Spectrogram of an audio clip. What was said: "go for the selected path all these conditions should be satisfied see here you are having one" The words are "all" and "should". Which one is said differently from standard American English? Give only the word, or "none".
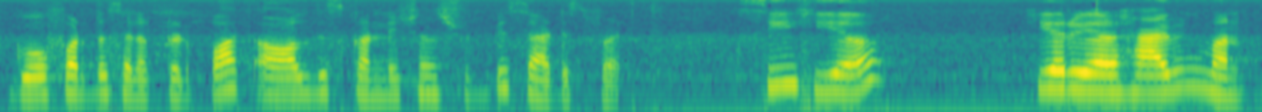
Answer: none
